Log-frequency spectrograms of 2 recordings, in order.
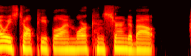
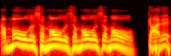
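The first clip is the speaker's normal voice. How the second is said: mock fed-up, clearly annoyed, very irritated tone; 4 semitones higher than usual. Recalling how he turned and answered their question, mimicking his mock-triggered voice. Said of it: "in a very triggered voice just said".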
